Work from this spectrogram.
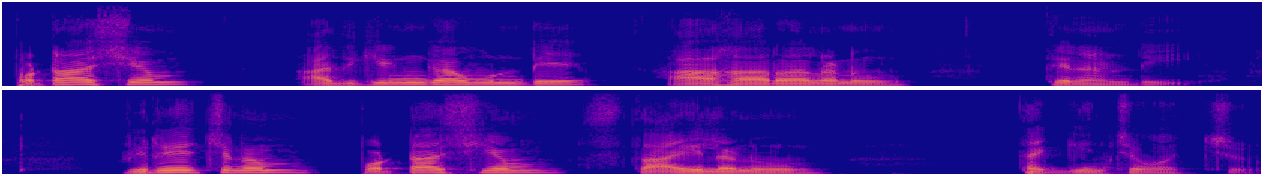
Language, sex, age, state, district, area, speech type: Telugu, male, 30-45, Andhra Pradesh, East Godavari, rural, spontaneous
